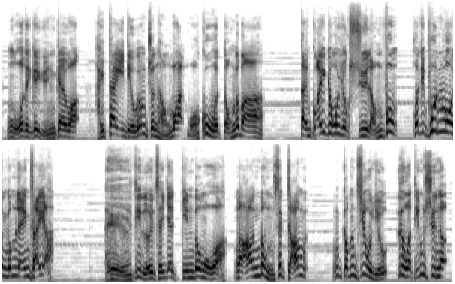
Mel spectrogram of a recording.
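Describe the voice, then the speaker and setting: A man's voice: high voice, very animated, a little fast, a bit bright, dry recording, soft background music, pitched above the performer's own voice, full character voice. A man voicing a vain, boastful young sidekick in a Cantonese audio drama, showy and teasing. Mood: smug boasting. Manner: showy, self-satisfied, teasing.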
